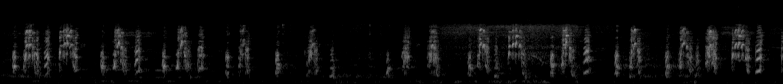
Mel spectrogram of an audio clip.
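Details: Chukar partridge calls: rapid, rough chattering notes repeated about twice a second in uneven bursts, with a brief pause near three seconds before the series resumes.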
